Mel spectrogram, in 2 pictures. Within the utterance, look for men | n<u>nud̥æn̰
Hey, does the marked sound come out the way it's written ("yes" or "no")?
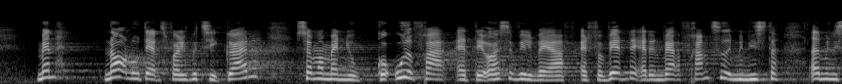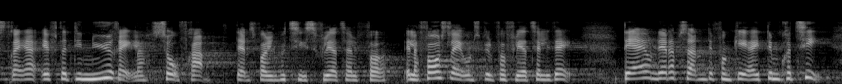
no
